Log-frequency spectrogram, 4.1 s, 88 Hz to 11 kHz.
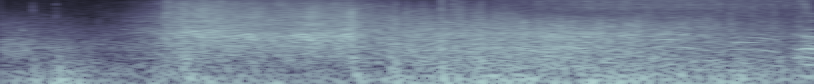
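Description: A heavy artillery blast in Rising Storm 2 swells into a long rumbling roar that sustains for several seconds, loud and broad, while a player's voice is faintly present.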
